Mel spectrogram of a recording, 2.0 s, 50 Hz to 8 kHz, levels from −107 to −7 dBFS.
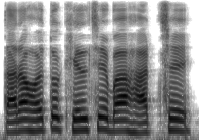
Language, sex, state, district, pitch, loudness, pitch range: Bengali, male, West Bengal, Cooch Behar, 190 Hz, -14 LUFS, 175-195 Hz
